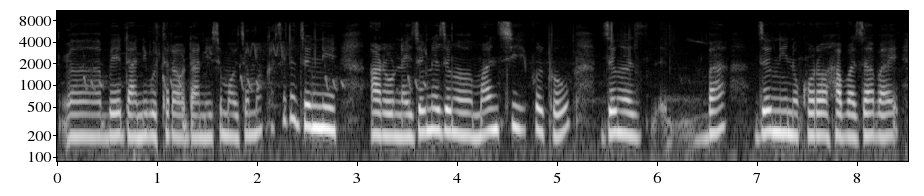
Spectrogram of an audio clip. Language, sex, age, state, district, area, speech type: Bodo, female, 45-60, Assam, Udalguri, urban, spontaneous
